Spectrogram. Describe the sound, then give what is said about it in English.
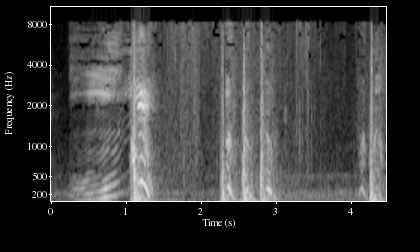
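Keigo punches a rock on a ledge in the daytime: five or so hard fist-on-rock thuds land at an irregular pace, loud, after a low drawn-out groaning call that rises at the start. “On the ledge, Keigo punches a rock as Udo holds onto Turk's head.”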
